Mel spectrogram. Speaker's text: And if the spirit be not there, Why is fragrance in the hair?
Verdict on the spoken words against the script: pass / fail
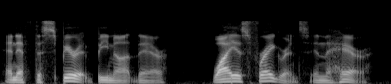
pass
